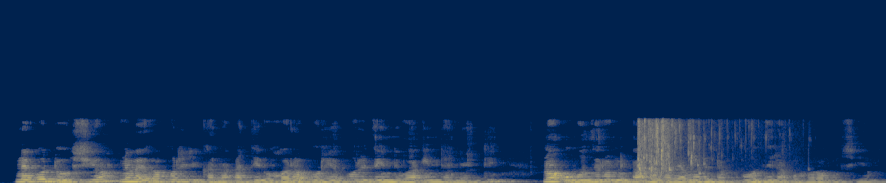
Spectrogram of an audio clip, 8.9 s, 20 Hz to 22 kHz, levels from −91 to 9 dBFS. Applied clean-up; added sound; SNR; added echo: none; Water / Splash, splatter; 9 dB; reverberation time 0.6 s.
